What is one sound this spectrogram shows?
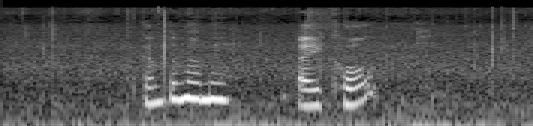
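A young child babbles close by.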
